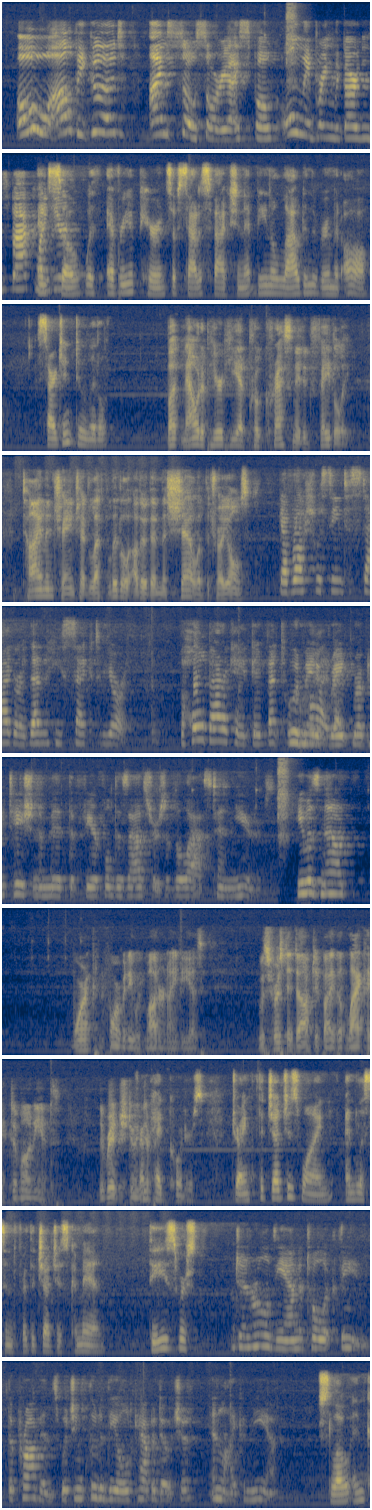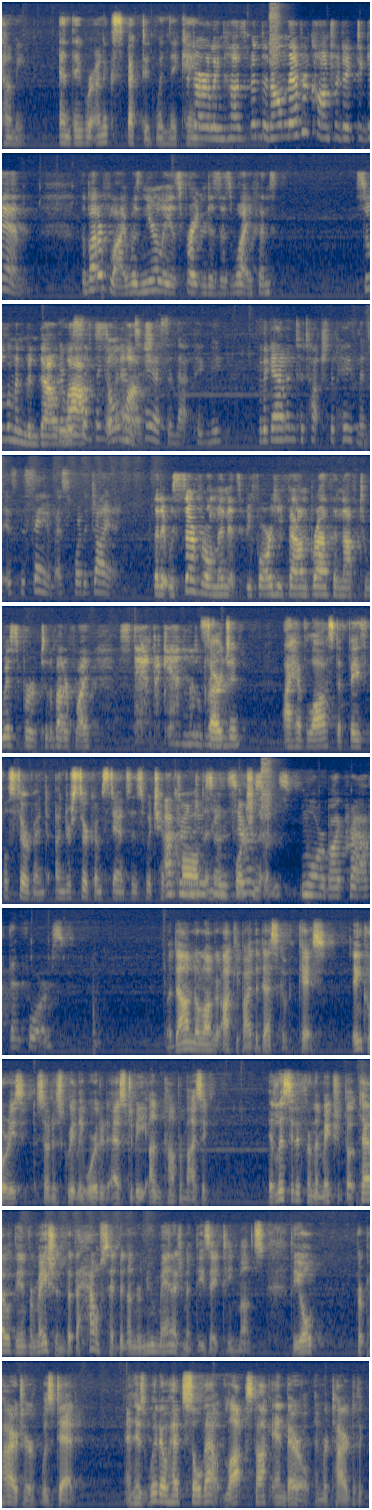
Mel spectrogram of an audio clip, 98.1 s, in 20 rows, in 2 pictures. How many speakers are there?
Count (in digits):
6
